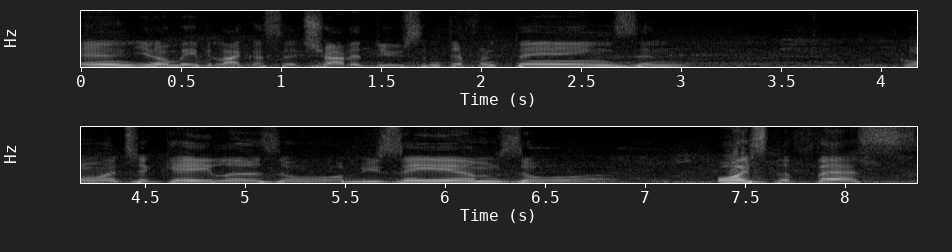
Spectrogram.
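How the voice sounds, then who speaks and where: A man at a rather unhurried pace, with clear background noise. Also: fairly high pitch for a man, ordinary pitch variation. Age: 60s. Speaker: widower. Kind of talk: street interview answer.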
